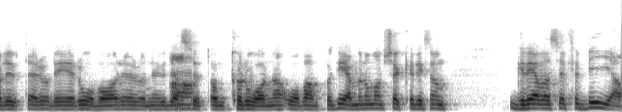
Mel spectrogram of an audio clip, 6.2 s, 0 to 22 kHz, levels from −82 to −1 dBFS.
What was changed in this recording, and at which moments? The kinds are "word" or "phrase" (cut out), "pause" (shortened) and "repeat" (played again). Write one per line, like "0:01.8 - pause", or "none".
none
